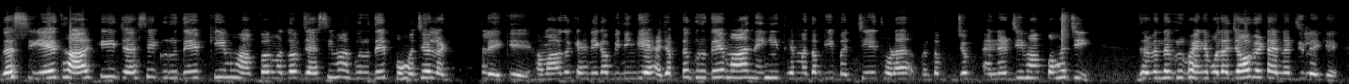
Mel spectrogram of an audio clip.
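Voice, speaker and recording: A woman's voice: high-pitched, fairly quick, a bit bright. A woman in casual conversation, speaking emphatically. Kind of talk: casual chat.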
